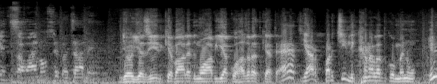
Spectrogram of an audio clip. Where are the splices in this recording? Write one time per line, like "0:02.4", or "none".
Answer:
0:01.0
